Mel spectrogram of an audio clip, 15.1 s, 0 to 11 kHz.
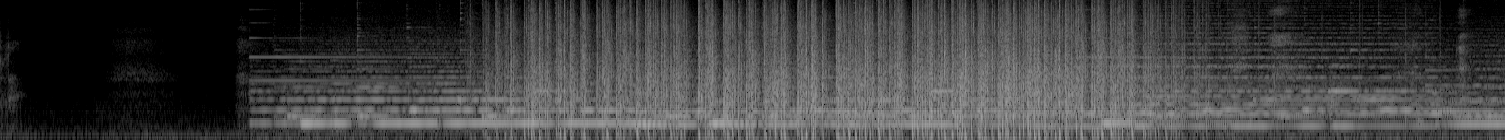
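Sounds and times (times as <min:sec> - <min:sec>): background music: 0:02.5 - 0:15.0
firecrackers crackling: 0:04.6 - 0:14.6.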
